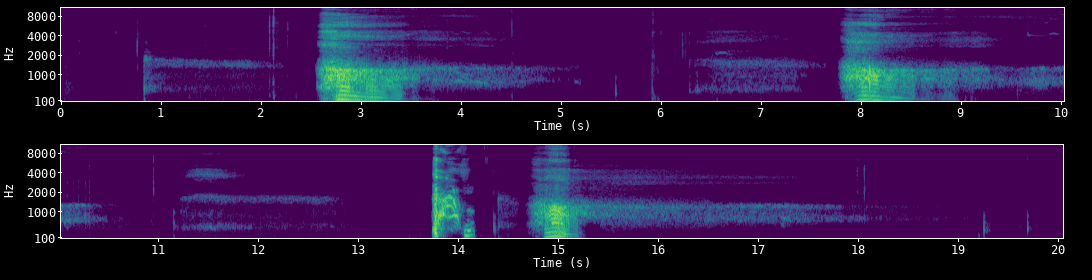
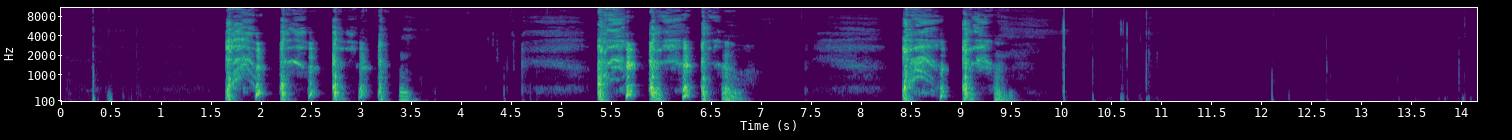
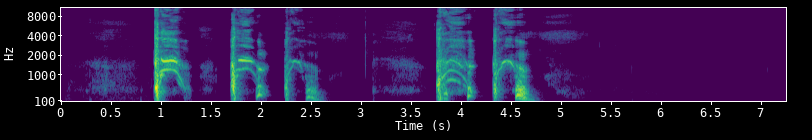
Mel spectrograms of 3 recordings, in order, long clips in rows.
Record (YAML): exhalation_length: 20.1 s
exhalation_amplitude: 32768
exhalation_signal_mean_std_ratio: 0.27
three_cough_length: 14.2 s
three_cough_amplitude: 32416
three_cough_signal_mean_std_ratio: 0.33
cough_length: 7.3 s
cough_amplitude: 32768
cough_signal_mean_std_ratio: 0.3
survey_phase: beta (2021-08-13 to 2022-03-07)
age: 45-64
gender: Male
wearing_mask: 'No'
symptom_none: true
smoker_status: Ex-smoker
respiratory_condition_asthma: true
respiratory_condition_other: true
recruitment_source: REACT
submission_delay: 2 days
covid_test_result: Negative
covid_test_method: RT-qPCR
influenza_a_test_result: Negative
influenza_b_test_result: Negative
